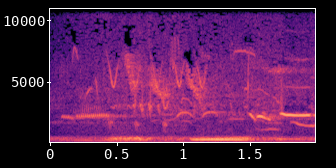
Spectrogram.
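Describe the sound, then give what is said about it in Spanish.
Birdsong fills a forest soundscape in Garajonay Park on La Gomera, Canary Islands: bright chirps and warbling calls overlap above a low, steady cooing of doves, with no voices, at a constant moderate level. “Este es el Parque de Garajonay, en La Gomera, en Canarias, que suena así.”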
